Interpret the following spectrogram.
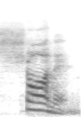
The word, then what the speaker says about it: Shannon: panel it's kinda great it's Shannon if you had a friend named Sean and you want to come into your house, you would say let Shawn in.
